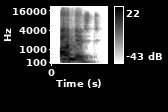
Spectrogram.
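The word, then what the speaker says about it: honest: ऑनेस्ट। ऑनेस्ट में एच का उच्चारण साइलेंट हो गया है। अ का उच्चारण हुआ है।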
